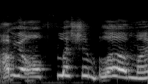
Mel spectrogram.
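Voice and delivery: high, loud, hurt plea to his mother; retold pleading. Son pleading with his mother, high and loud. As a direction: cry out that he's her own son.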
